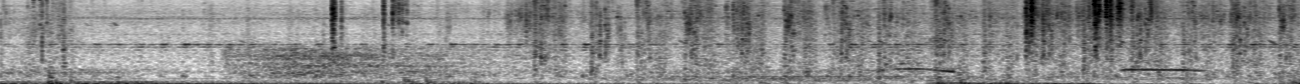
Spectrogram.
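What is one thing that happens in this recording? Footsteps shuffle softly over grass and dirt.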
